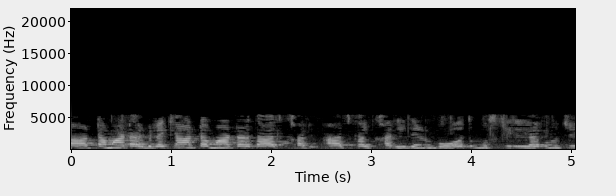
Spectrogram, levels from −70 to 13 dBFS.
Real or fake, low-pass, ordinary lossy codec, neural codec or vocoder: real; 5.4 kHz; MP3, 24 kbps; none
